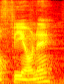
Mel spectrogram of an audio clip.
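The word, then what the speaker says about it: Phione: legendaries that you're missing out on who's oh fione yeah the oh fiona that's how you say it oh i just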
